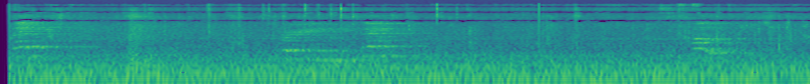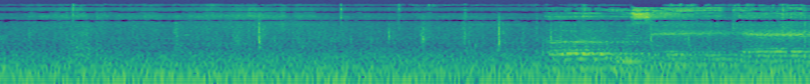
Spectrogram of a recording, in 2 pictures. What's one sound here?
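A large crowd of men and women murmur and speak together, echoing in a large hall.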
